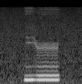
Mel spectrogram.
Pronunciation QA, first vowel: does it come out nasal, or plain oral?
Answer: oral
